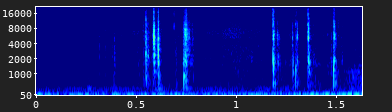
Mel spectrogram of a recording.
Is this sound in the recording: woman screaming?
no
